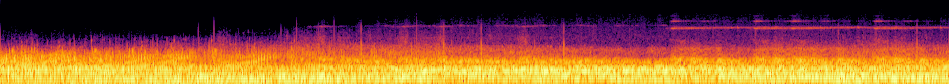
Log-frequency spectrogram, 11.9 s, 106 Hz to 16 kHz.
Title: Sticks the badger stomach growling 32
